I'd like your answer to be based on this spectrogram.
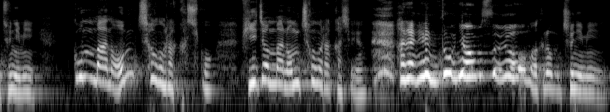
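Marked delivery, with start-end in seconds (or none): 5.0-6.6 much higher and louder, slowed and whiny; desperate plea. Retold or imitated. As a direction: beg God like a broke kid. Pleading to God.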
